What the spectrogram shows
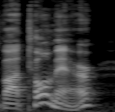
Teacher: this one is vatomer, and the accent is on the toe here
